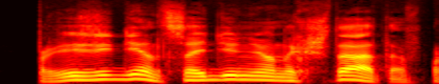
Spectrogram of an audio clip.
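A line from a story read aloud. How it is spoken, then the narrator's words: Muttered. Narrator (Russian): пробурчал я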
